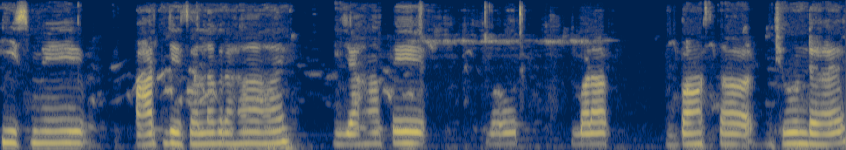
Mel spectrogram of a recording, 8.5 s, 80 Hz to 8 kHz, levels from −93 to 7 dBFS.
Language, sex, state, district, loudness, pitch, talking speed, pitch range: Hindi, female, Bihar, Purnia, -22 LUFS, 210 Hz, 105 wpm, 195-220 Hz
